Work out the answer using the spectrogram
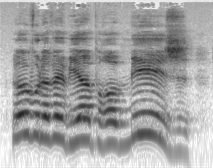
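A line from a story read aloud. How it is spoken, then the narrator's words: Exclaiming. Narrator (French): s'écria-t-elle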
